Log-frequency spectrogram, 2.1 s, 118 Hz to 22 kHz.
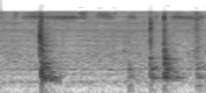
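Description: Punctured Headway 38120 lithium iron phosphate cell venting and boiling, with a steady hiss and a few sharp cracks or pops: one about half a second in, and two close together about a second and a half in. The cell is discharging hard internally through the puncture, and its electrolyte is boiling.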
